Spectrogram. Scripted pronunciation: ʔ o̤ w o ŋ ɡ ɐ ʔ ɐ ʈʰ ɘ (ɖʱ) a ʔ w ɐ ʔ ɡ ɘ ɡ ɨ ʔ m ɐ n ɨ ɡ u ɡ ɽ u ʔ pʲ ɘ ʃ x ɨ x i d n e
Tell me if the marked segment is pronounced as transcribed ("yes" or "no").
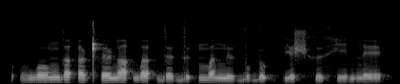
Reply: no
